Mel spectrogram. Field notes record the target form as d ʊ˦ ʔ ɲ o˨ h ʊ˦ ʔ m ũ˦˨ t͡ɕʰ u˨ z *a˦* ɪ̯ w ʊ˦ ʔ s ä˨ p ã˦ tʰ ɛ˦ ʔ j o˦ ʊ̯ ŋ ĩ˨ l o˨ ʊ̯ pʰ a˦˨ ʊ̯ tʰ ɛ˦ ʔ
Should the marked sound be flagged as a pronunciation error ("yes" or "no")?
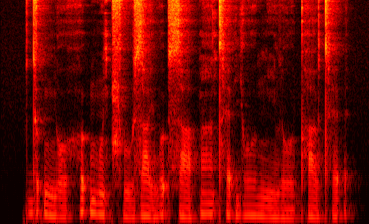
yes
